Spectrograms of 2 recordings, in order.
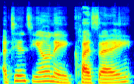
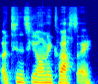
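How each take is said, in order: First: It is said with a heavy American Southern accent. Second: It is said with a native-sounding Spanish accent.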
